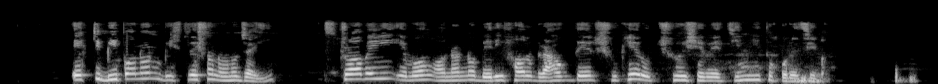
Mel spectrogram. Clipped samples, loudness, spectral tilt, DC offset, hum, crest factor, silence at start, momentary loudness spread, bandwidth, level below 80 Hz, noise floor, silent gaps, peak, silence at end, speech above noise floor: under 0.1%; -15 LUFS; -5.5 dB/octave; under 0.1%; none; 14 dB; 0.7 s; 9 LU; 7.8 kHz; -54 dBFS; -74 dBFS; none; -2 dBFS; 0.2 s; 59 dB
